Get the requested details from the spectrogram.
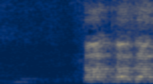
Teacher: त थ दादा बोलते हो तो दांत में लगती, किस में लगती है? त थ द दांत में जीभ लगती है ना, तो दंत से।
